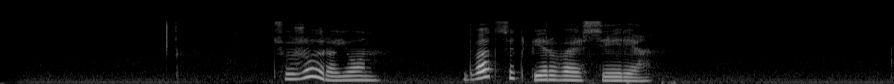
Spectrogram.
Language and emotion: Russian, sad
